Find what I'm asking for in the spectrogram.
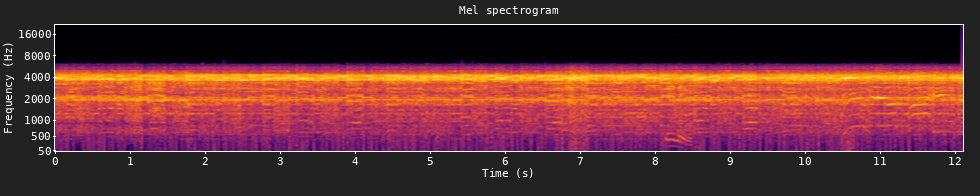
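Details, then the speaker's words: Candle JT-1107 cassette recorder playing back music it recorded: harsh, fuzzy sound with strong hiss and crackle on the top end, caused by overdriven recording level (automatic level control) and the DC bias erase head. "that sort of noise is caused by over and the fact DC bias isn't like that music"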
